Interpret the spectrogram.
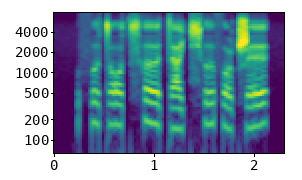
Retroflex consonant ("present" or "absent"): present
